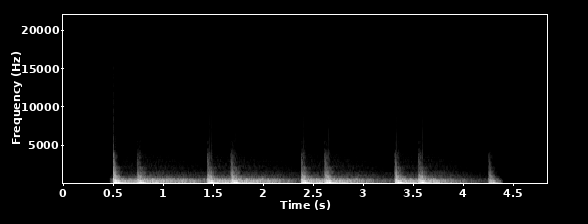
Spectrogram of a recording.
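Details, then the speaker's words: Korotkoff sounds over the arm with a stethoscope and manual cuff, inflated past radial pulse loss at about 140: paired soft thumps about 64 a minute during deflation, first heard at 130 systolic, gone at about 80 diastolic; reading 130/80. "and what we're listening is for the first sound which is our systolic blood pressure and i heard that at 130 and for our diastolic sound our diastolic blood pressure which is the absence of sound"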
